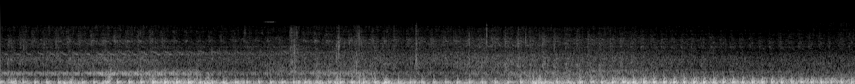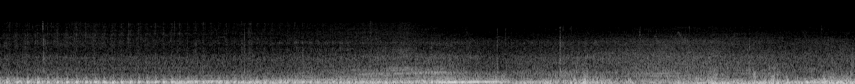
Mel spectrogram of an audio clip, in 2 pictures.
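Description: A motorcycle engine drones steadily while the bike rides continuous circles during pre-MSF rider practice, with heavy wind buffeting the microphone and a faint shift in engine pitch as it loops.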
